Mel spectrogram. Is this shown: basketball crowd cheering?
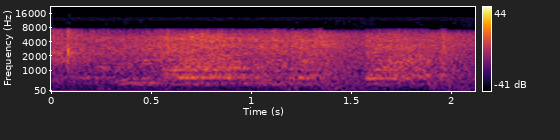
yes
